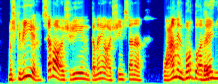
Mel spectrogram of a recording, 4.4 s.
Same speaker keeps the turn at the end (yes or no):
yes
